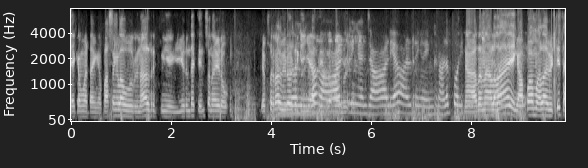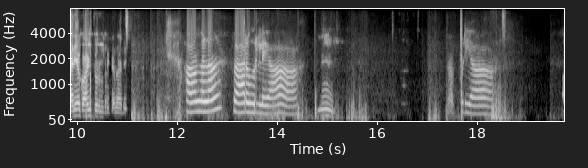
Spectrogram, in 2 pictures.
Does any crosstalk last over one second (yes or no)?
yes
